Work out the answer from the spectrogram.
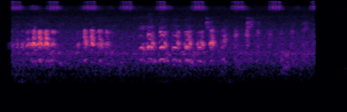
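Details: A male Superb Lyrebird in the forested Dandenongs near Melbourne mimics a kookaburra's laugh while serenading a female out of sight: bursts of harsh, chuckling notes, quick and rhythmic, swelling in waves for about four seconds.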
